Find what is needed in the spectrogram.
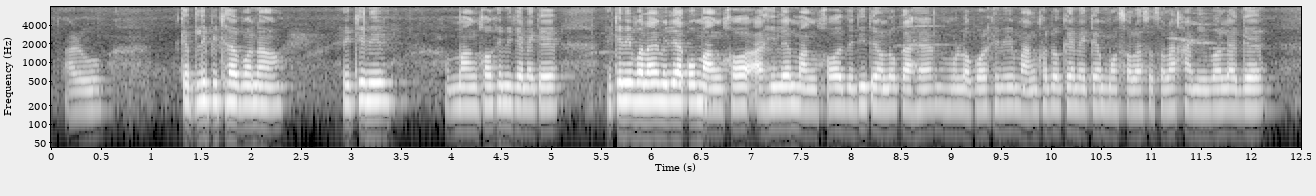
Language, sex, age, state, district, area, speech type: Assamese, female, 30-45, Assam, Biswanath, rural, spontaneous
